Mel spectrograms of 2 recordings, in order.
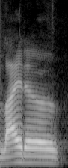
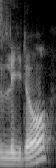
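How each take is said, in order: First: The name is said in its later, changed pronunciation. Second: The name is said in its original Latin pronunciation. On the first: This is the form the word later took. "later on it transformed to Lido" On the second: This is the word's original form. "in Latin language it is Lido"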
